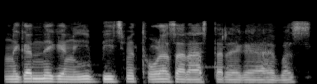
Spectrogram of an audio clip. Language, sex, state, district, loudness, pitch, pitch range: Hindi, male, Uttar Pradesh, Budaun, -20 LUFS, 120 Hz, 110-125 Hz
